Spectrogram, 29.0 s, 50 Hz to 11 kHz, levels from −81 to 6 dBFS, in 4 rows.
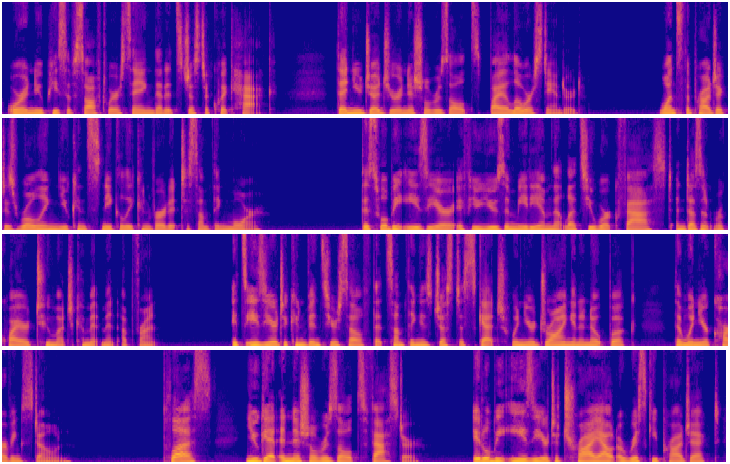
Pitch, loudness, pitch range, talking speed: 165 Hz, -20 LUFS, 150-185 Hz, 195 wpm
